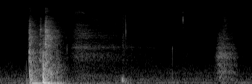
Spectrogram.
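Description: An upstairs door is opened, with a loud knocking clunk, then a faint creak, a small thump and a softer rattle as it swings. No one speaks.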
